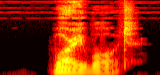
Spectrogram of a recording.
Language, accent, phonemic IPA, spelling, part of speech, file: English, Australia, /ˈwʌɹ.iˌwɔːt/, worrywart, noun, En-au-worrywart.ogg
- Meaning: A person who worries excessively, especially about unimportant matters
